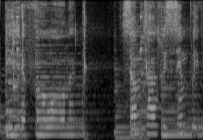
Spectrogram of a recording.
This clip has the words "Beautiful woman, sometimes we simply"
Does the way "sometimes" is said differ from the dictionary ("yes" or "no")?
no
